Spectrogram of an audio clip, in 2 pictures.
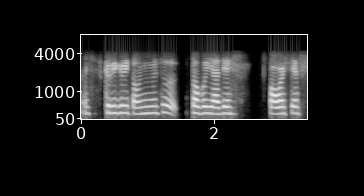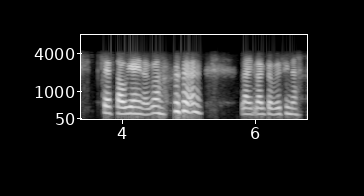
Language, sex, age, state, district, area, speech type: Manipuri, female, 18-30, Manipur, Senapati, rural, conversation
